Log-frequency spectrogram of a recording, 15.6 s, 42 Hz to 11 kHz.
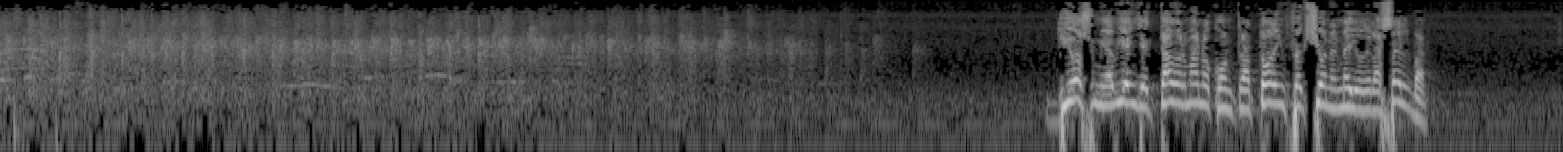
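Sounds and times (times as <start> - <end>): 
audience applause at a religious testimony meeting: 0.0 - 9.3
speech: 10.7 - 14.4.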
